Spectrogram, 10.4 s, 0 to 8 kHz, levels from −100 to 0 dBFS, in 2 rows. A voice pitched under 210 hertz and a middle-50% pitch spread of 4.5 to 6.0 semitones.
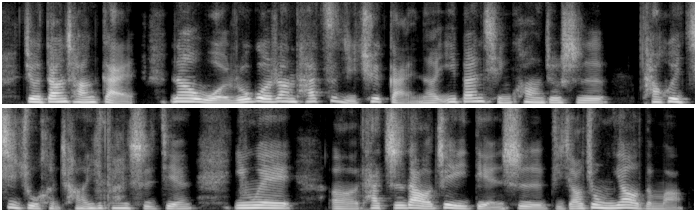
Yes: medium, 185 Hz; average, 5.0 semitones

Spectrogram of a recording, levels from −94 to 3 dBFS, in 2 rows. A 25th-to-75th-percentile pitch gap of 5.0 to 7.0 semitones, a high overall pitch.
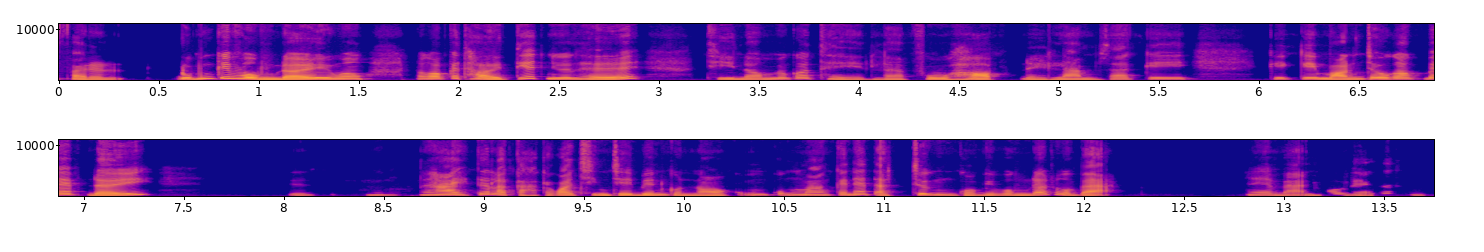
No: average, 4.6 semitones; high, 230 Hz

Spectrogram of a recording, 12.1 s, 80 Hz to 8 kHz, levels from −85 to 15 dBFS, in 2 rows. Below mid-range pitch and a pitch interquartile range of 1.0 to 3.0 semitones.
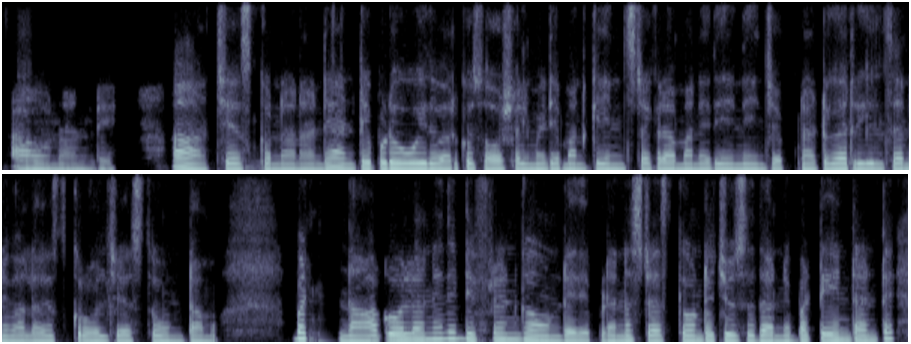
No: high, 215 Hz; narrow, 2.5 semitones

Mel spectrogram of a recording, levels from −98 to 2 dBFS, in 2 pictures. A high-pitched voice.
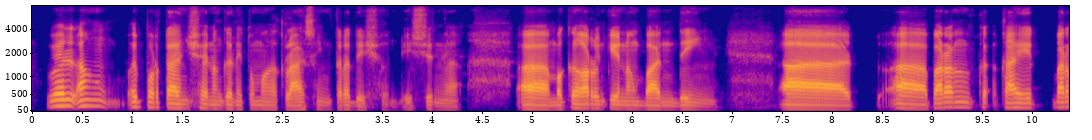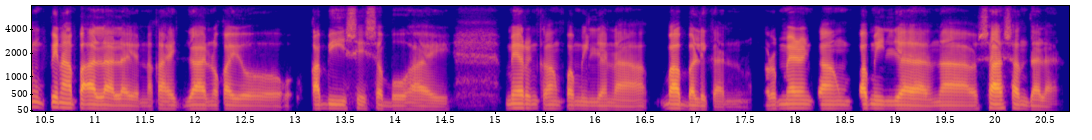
No: low, 105 Hz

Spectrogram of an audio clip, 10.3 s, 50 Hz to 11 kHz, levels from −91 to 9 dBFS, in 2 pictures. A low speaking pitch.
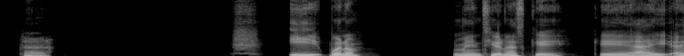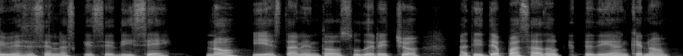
Yes: low, 130 Hz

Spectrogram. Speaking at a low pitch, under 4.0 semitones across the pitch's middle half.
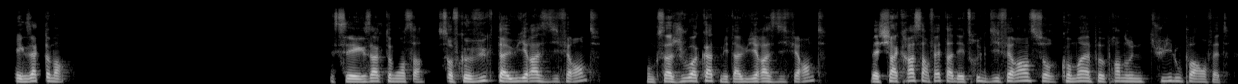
No: medium, 145 Hz; average, 2.8 semitones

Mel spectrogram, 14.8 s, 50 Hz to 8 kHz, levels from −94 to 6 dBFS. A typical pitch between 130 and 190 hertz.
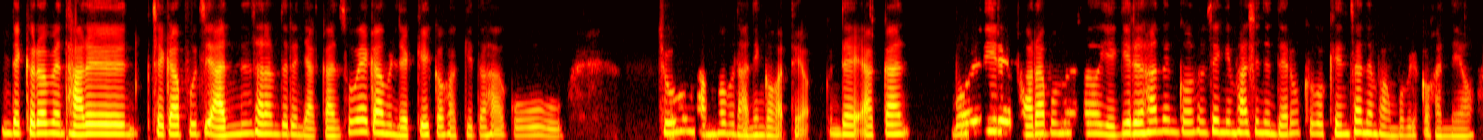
No: high, 200 Hz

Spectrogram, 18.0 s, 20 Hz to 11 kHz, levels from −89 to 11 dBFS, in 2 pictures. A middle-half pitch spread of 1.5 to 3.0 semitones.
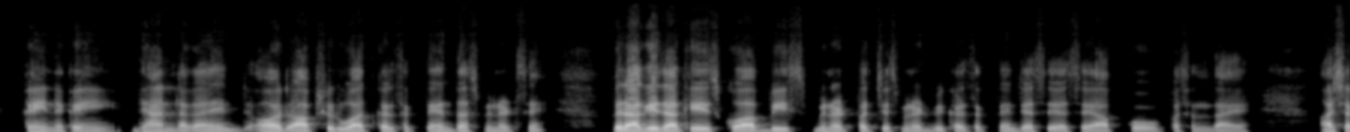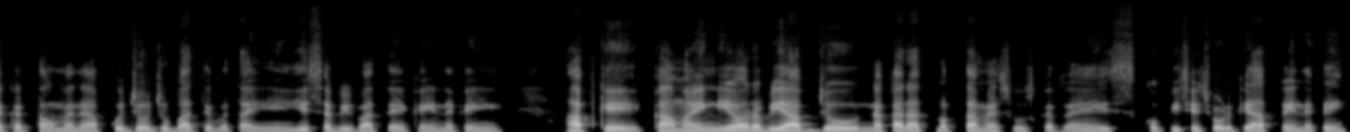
Yes: narrow, 2.4 semitones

